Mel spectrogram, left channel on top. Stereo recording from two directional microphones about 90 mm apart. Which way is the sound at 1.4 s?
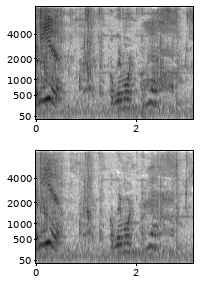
5° left (ahead or behind).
